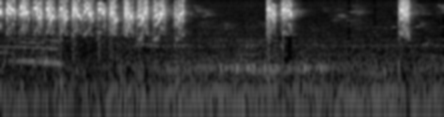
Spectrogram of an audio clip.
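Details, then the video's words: Female ruby-throated myzornis calling to a male. A fast, chattering run of about fifteen rapid, high, sharp notes is followed by two separate single chirps. "SOGOKONTONG Cret cret ngleper Pancing sogon cepat bunyi"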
